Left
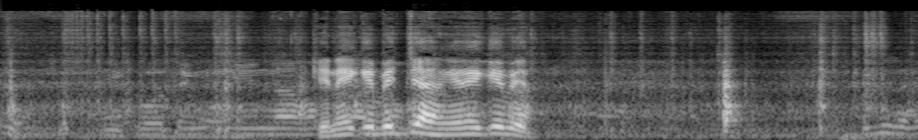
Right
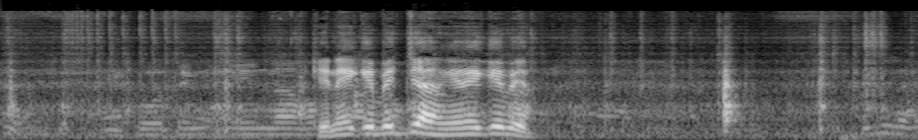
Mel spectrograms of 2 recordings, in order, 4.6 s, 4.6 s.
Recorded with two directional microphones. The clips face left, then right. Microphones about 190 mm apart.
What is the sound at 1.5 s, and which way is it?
Speech, 10° left (ahead or behind).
